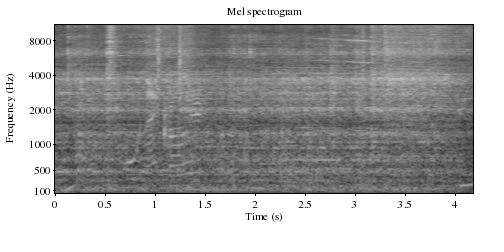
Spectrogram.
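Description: Movie trailer sound effects: a loud, dense rumble of a train in motion during an action scene, with a couple of short rising screeches in the first second or so.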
